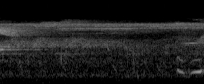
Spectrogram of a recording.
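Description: A steady high-pitched hiss with a chirring texture and no low rumble beneath it.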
